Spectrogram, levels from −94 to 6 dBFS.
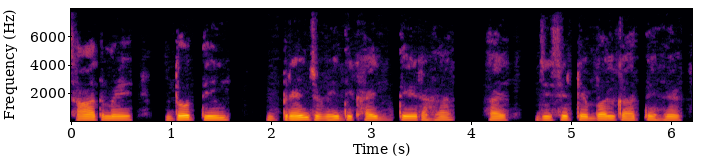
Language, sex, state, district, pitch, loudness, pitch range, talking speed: Hindi, male, Chhattisgarh, Balrampur, 125 Hz, -21 LUFS, 120-125 Hz, 135 wpm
